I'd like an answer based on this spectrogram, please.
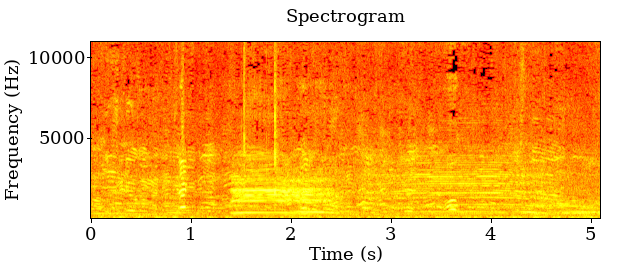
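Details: Sahiwal bull calves at a crowded cattle market in Chittagong, Bangladesh, on 28 February 2025, where a farmer buys stock; a drawn-out, tonal moo rises and falls mid-clip over steady crowd chatter and haggling voices.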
